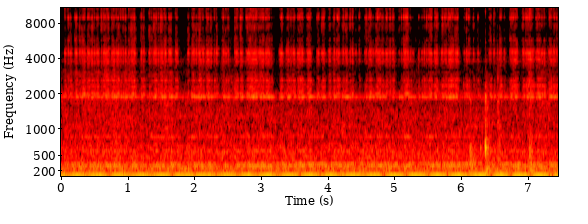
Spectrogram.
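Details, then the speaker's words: Refrigerator compressor that wouldn't stay running (about half an amp), just after fitting a Supco URCO410 3-in-1 hard start kit: steady low hum with a rough scraping rattle. It runs, louder than before; the fridge seems on its last leg. "so already it's doing more than it was doing about an hour ago so this is encouraging to me it's louder than it used to be but i think that's kind of to be expected"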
